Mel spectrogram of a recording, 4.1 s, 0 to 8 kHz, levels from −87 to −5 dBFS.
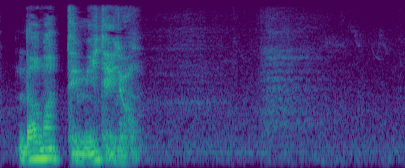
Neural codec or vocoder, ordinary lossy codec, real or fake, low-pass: none; AAC, 48 kbps; real; 7.2 kHz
